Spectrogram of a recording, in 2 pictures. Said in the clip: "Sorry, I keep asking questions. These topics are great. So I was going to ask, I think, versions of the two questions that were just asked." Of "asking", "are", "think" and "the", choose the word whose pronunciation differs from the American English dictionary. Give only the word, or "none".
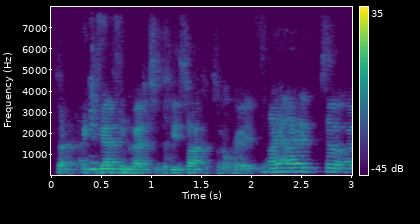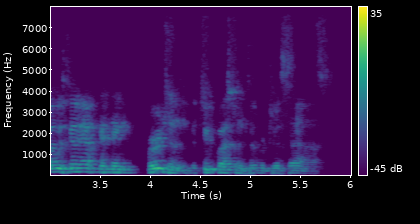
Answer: asking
